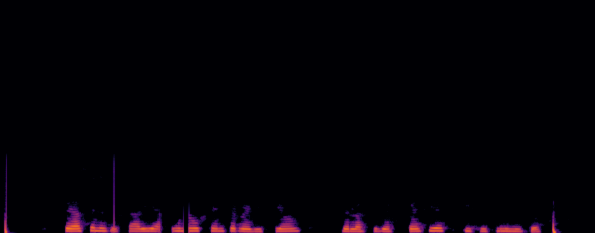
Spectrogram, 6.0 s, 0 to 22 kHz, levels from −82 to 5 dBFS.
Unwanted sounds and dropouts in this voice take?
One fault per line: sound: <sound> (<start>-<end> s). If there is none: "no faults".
sound: dropout (1.8-1.9 s)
